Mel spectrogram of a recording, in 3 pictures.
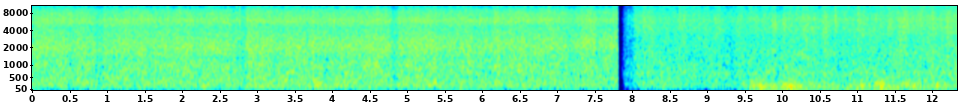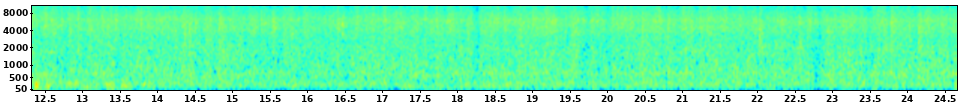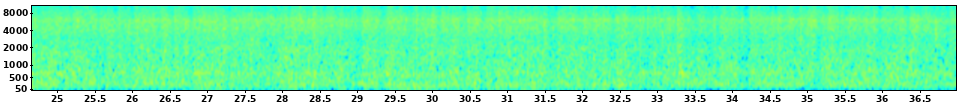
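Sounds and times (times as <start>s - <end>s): heavy rain pouring: 0.0s - 36.9s
low thunder rumble: 9.6s - 14.0s.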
